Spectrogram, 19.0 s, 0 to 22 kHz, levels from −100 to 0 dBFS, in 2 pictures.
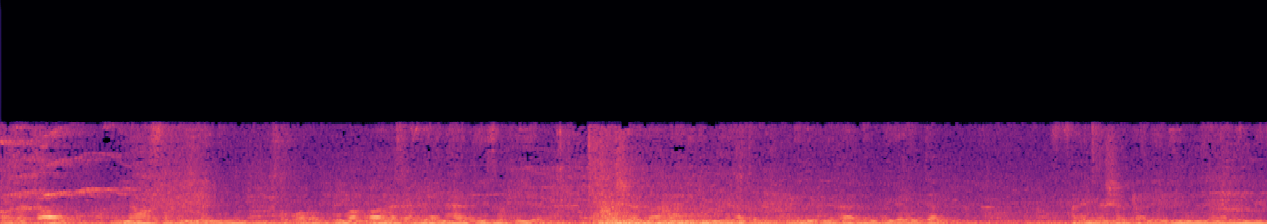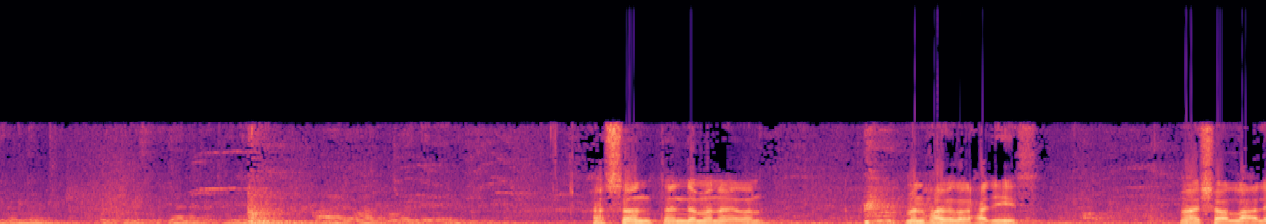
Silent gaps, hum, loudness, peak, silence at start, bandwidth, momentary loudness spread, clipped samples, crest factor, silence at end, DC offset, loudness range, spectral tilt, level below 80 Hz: none; none; -19 LUFS; 0 dBFS; 0 s; 10 kHz; 19 LU; under 0.1%; 20 dB; 0 s; under 0.1%; 11 LU; -5 dB/octave; -38 dBFS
